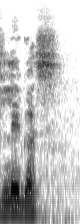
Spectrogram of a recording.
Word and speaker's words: Lagos: Is it Lagos, Lagos? – Yeah, it's Lagos.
